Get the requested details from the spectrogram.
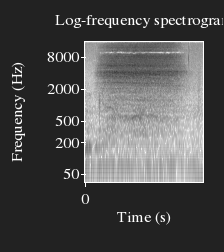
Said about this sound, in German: Wir nehmen jetzt zusammen einen tiefen Atemzug und atmen ein.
